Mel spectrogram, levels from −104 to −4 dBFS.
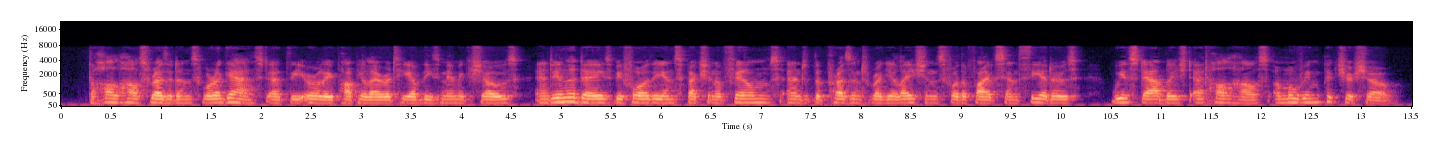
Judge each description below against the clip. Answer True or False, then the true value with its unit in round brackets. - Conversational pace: True (180 wpm)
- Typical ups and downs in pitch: False (1.6 semitones)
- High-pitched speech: False (130 Hz)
